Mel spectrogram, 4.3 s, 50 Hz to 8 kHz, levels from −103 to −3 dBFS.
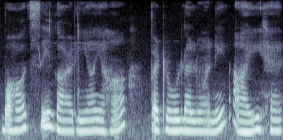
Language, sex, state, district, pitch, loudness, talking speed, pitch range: Hindi, female, Chhattisgarh, Raipur, 185 Hz, -17 LUFS, 115 wpm, 180-200 Hz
